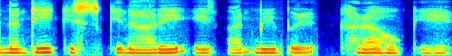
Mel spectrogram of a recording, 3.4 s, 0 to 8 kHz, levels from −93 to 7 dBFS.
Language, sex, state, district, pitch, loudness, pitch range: Hindi, female, Arunachal Pradesh, Papum Pare, 190 Hz, -15 LUFS, 185-200 Hz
